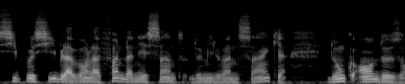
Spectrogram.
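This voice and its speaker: Spoken at a fairly slow pace with ordinary pitch variation, this is a very clean recording against a silent background. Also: man. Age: 50s. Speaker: pilgrim travel vlogger. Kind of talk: travel vlog narration. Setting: outdoors. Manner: hesitant fillers.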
